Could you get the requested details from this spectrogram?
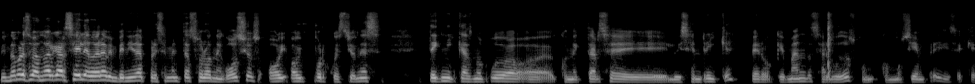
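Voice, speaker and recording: This man talks at a fairly quick pace with lively intonation. The sound is dry, with no echo. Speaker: radio show host. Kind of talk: radio commentary. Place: home room. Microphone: webcam.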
